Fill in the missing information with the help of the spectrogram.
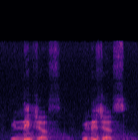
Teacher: Now religious, the stress is on li.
